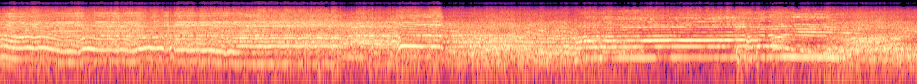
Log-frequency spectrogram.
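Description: A man chants in a long, wavering melody through a loudspeaker.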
